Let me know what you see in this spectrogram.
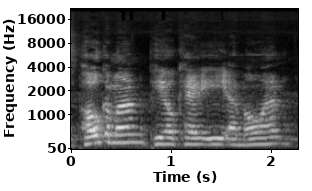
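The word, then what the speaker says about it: Pokémon: And the way I say it, there's 2 different pronunciations how I say Pokemon. It's Pokemon, P-O-K-E-M-O-N.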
